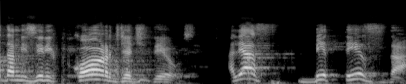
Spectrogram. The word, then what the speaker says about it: Betesda: Carioca pronunciaria bem, né? Bet-esda.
